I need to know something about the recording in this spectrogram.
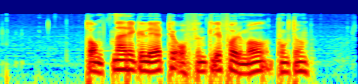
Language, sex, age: Norwegian, male, 32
